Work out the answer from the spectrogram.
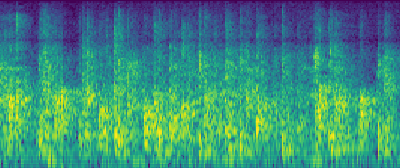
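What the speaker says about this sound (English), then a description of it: "Let's just give one more round of applause for today's speaker." Applause for a guest speaker at a lunchtime talk on hearing aids, a steady, even patter of many hands clapping with no voices over it.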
